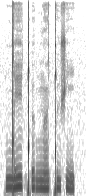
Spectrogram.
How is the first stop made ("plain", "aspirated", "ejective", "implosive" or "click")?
click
